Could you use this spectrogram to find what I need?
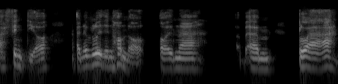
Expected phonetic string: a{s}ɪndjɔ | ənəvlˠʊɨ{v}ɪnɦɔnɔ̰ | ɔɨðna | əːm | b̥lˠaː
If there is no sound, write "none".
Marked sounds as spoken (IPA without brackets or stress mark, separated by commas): f, ð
